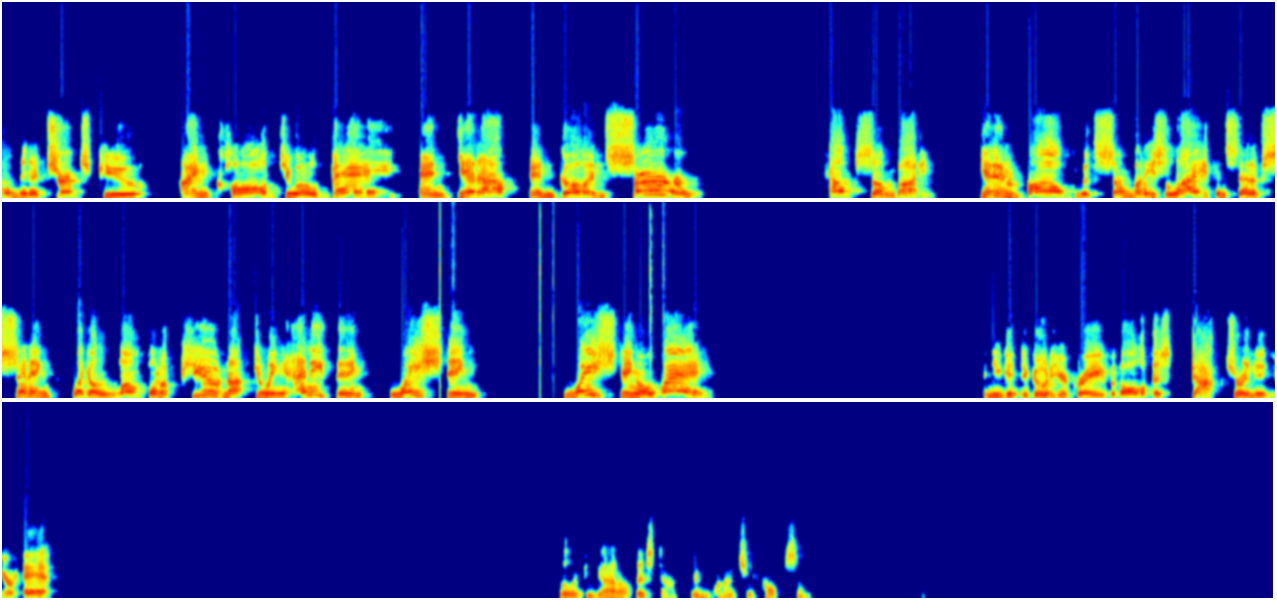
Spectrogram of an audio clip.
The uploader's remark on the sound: Sermon delivered at Pilgrim Baptist Church. Jere Whitson Rd.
